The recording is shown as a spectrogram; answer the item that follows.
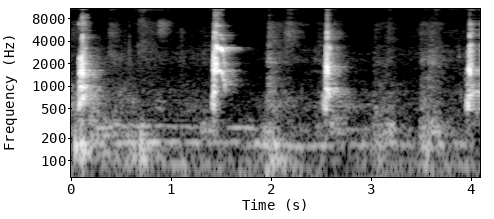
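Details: American Staffordshire Terrier puppy barking in alert at another dog's barking, recorded in 2020: four short, sharp, bright barks spaced about one to one and a half seconds apart over a faint low hum.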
